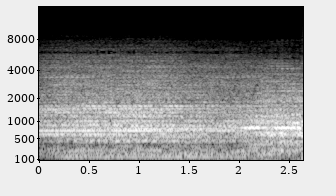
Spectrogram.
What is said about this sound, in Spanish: Con una fuerte potencia, la nave despegó hacia el espacio exterior.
